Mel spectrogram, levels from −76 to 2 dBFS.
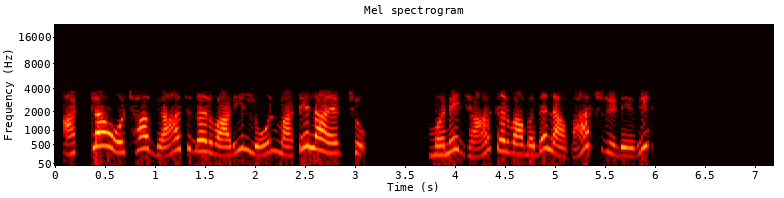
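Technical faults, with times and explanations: Throughout, GSM full-rate codec: speech confined to roughly 300 Hz–3.6 kHz, with plainly audible buzzy, gravelly roughness from coarse pulse-excited vocal-tract modelling, consistent with 13 kbps.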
